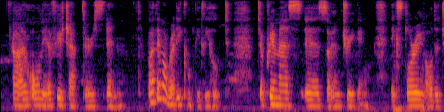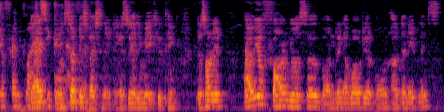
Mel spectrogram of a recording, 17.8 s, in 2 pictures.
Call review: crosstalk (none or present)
present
